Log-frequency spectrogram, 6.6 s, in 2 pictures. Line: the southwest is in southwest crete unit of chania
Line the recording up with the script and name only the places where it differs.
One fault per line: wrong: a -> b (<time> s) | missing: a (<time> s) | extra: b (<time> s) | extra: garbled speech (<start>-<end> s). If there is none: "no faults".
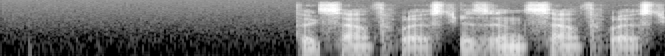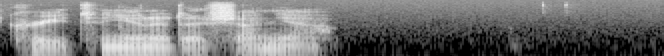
no faults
